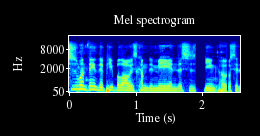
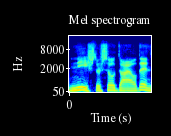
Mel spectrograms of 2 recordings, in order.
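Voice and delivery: ordinary delivery

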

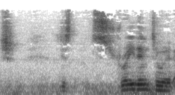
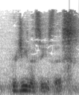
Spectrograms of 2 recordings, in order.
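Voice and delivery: ordinary talk

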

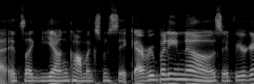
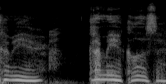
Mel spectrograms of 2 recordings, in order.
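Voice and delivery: put-on dying grandmother voice. Acting out Sarah on her deathbed pulling a grandchild close: imitating Sarah on her deathbed. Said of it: "pull her grandchild in and be like".

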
